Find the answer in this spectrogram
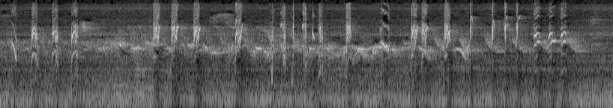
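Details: Brown-throated sunbird singing hard, its song said to raise breeding arousal in untrained birds; high, squeaky chirps and sliding twitters in tight clusters, with brief gaps between bursts.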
